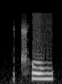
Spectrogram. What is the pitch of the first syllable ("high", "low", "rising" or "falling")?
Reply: high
